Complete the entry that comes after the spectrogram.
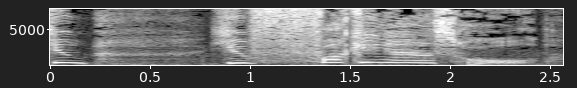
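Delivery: angry retold insult aimed at the driver; angry curse. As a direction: curse the driver all over again. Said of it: "I was so pissed off".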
